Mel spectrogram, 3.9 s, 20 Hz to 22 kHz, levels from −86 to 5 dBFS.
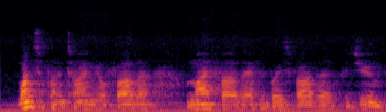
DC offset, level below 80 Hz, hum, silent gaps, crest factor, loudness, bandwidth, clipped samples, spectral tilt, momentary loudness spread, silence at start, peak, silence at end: under 0.1%; -44 dBFS; none; none; 24 dB; -28 LUFS; 15 kHz; under 0.1%; -9 dB/octave; 12 LU; 0 s; -4 dBFS; 0 s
